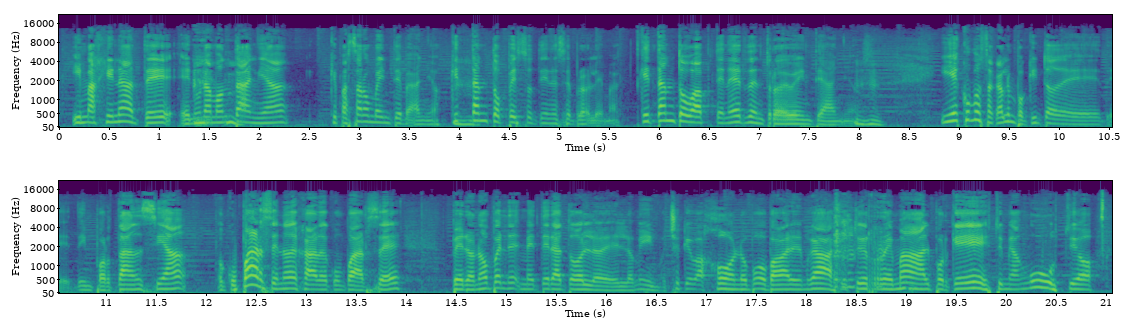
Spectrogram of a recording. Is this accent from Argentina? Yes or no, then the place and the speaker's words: yes; Argentina; Es como al argentino, sobre todo, la resiliencia que tenemos frente a la crisis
